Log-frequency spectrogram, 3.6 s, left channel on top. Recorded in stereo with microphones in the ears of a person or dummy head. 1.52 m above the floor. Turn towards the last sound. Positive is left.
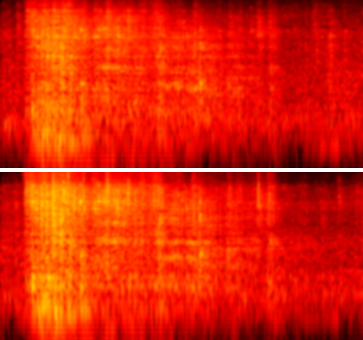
turn(degrees=-80)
